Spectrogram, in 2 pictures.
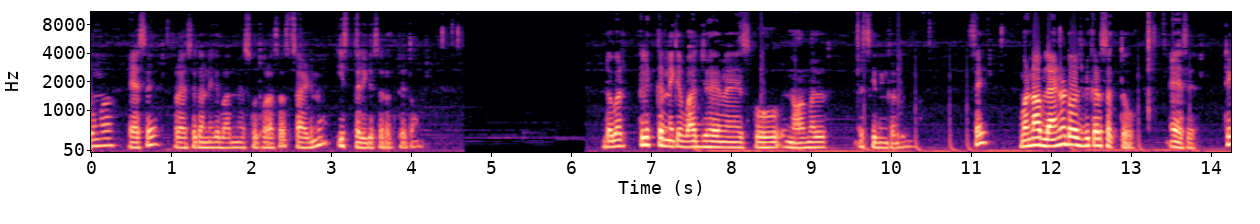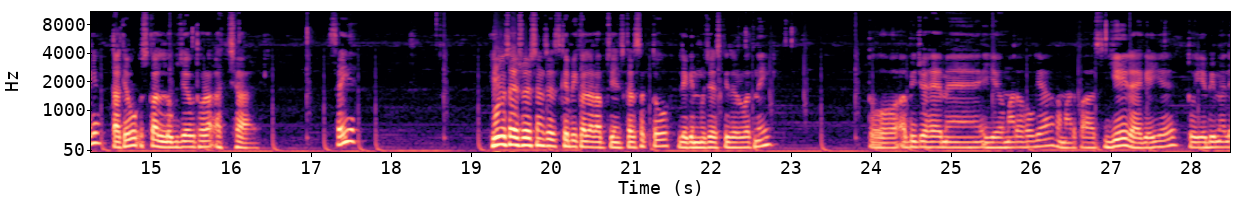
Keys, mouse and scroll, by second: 8.3-22.6 drag, 27.9-28.4 drag.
